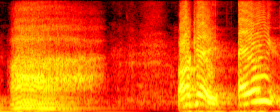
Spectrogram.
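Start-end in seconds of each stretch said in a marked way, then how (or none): 0.1-1.0 relaxed sigh. Shown as a demonstration. Teacher ending the relaxed number drill, long sigh. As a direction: let out a slow sigh of relief.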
